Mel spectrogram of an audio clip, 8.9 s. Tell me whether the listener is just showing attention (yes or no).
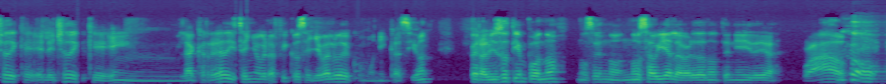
no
